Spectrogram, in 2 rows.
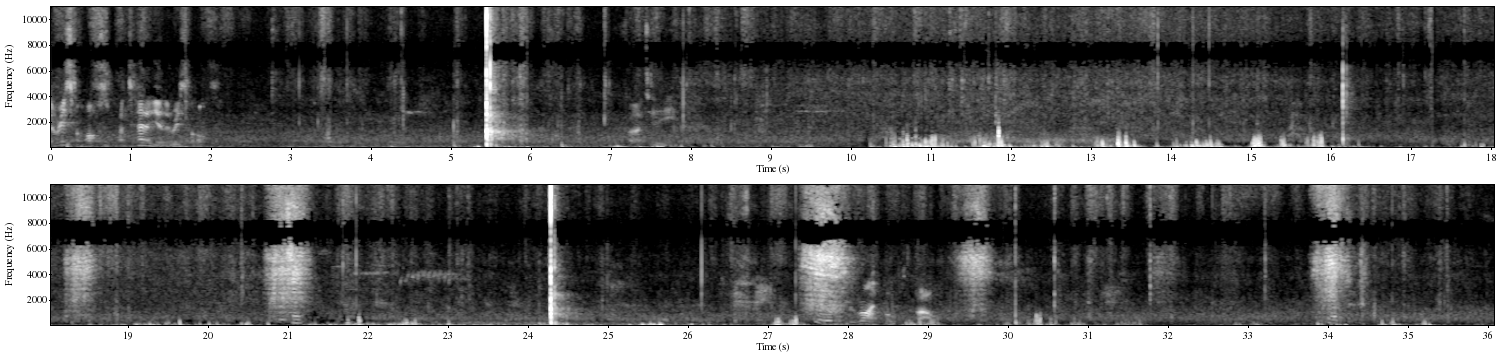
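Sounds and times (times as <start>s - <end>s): wind on microphone: 3.9s - 36.0s
cricket bat striking ball: 5.4s - 6.0s, 24.2s - 24.7s.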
